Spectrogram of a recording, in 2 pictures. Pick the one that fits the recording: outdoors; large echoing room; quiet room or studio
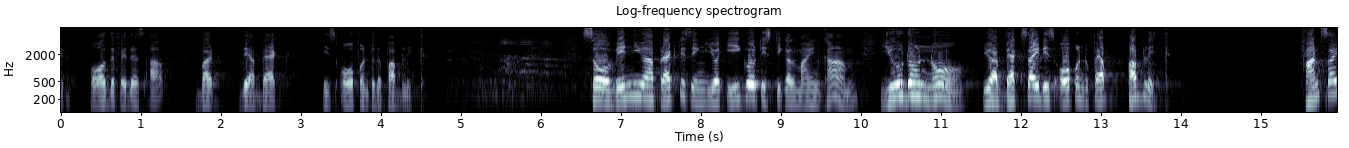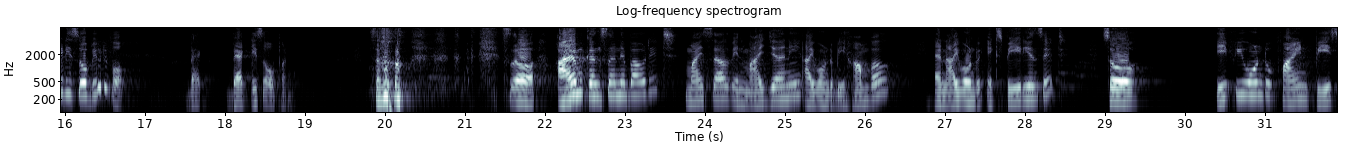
large echoing room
